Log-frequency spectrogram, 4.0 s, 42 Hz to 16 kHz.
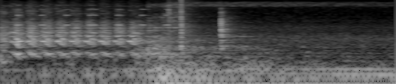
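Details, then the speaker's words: DAF CF truck diesel, 21 plate, started after air dryer replacement and fault clearing: starter cranks about a second and a half, then it catches cleanly and runs smooth; engine warning clears, no air leaks. "as you can see our engine warnings now gone out on the dash soon as this comes out of Amber this should disappear and we should have a nice clear dash for at least 5 minutes there we go job done"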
